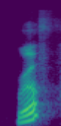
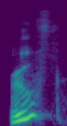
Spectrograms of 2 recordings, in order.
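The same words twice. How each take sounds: First: "Roof" with a short oo as in book; pron of roof. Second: "Roof" with a long oo as in food; pron of roof. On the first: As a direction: say "Roof" rhyming with hoof. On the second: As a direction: say "Roof" rhyming with proof. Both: Shown as a demonstration. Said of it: "try and pronounce".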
